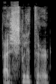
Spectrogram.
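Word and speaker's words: sliotar: basically you have to get this ball called ash litter that's SL IOT a or so it's not spelt the way it's pronounced u his ears into the net for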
